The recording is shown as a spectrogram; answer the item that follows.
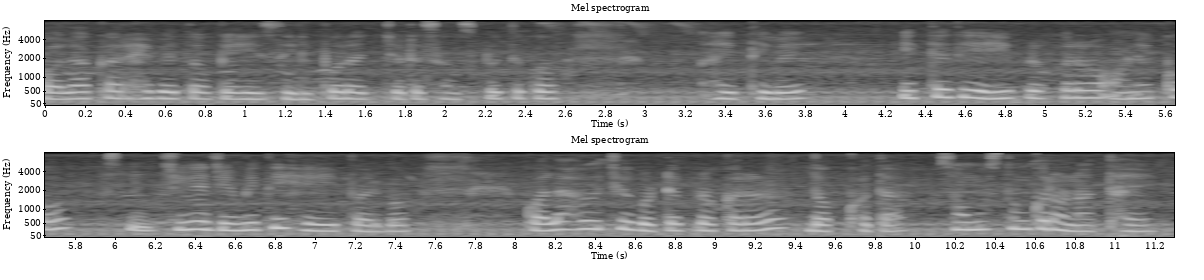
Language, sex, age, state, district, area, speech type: Odia, female, 18-30, Odisha, Malkangiri, urban, spontaneous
